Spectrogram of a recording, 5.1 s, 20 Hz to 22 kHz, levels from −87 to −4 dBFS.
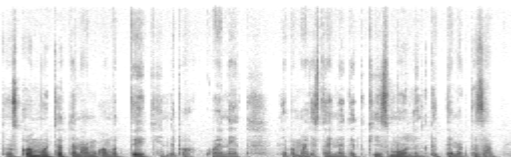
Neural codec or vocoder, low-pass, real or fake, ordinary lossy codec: vocoder, 44.1 kHz, 128 mel bands, Pupu-Vocoder; none; fake; none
